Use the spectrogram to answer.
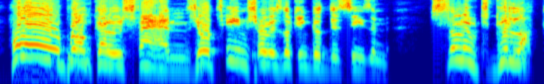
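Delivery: reading a fan message in a mock British accent. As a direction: play a pompous British king greeting fans. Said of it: "I have to read it in a British accent".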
